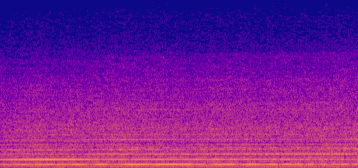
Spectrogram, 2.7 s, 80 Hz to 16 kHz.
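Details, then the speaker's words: Crypto miners used as shed heaters, right one at about 1.17 kW, about 3 kW total, 12 A from mains, shed warming: loud steady fan roar with tones near 500 Hz and 1 kHz, speeds creeping up with heat; normal fan operation under high load. "so they're all running at a manageable volume level but it does get loud when these things really start to squeal and can we hear the fan speeds creeping up as it gets ever slightly warmer in here"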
